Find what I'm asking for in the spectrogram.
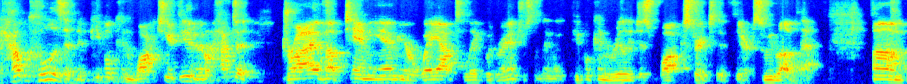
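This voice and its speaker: An American theatre director speaks as a guest at a small indoor meeting, answering informally and conversationally and explaining things through everyday analogies. The recording comes from a distant mic in an echoey room, with a faint rumbling noise.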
